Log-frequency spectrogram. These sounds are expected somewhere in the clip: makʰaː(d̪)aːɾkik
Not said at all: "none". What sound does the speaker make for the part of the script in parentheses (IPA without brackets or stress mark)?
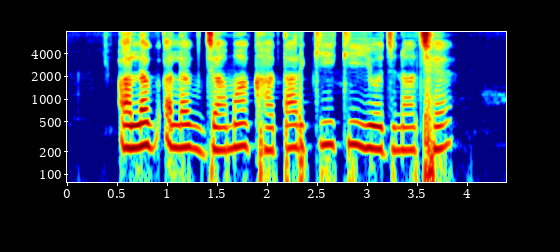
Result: t̪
